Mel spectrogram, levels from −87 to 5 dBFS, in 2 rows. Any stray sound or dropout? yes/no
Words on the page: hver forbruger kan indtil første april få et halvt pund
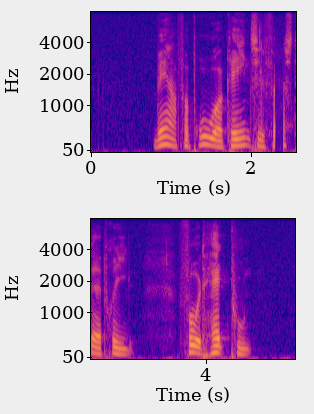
yes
